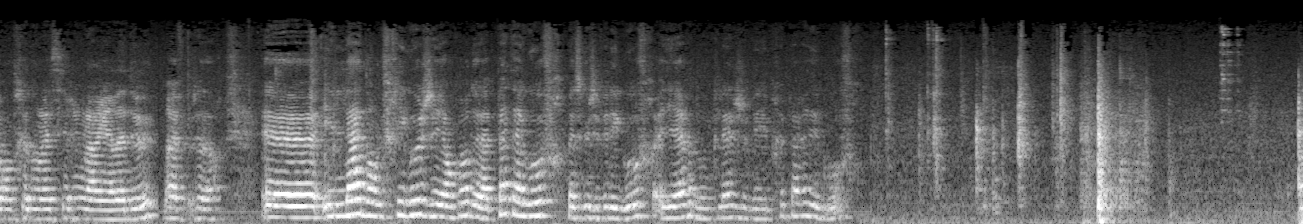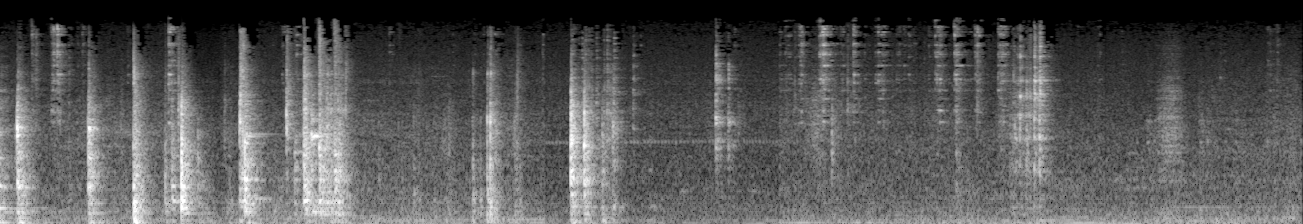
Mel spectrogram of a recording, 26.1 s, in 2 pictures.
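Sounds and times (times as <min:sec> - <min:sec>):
cookware clattering: 0:12.2 - 0:16.6, 0:20.2 - 0:24.0.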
